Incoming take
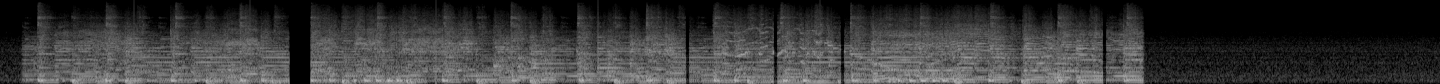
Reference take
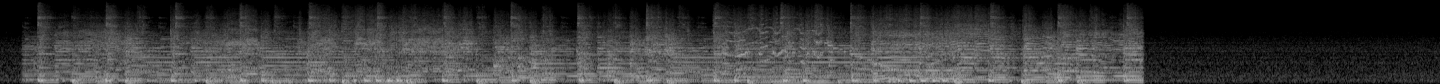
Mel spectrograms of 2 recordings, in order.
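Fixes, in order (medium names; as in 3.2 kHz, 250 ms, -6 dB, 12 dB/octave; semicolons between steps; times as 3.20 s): de-click; room tone fill 2.89–3.11 s; interpolate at 6.86/7.74/8.41/11.03 s, 31 ms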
